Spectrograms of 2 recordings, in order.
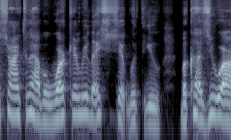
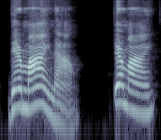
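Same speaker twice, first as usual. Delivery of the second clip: louder, higher, proud declaration; triumphant claim; 4 semitones higher, 5 dB louder, slower than usual. Real, not acted. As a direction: stake your claim loud and sure. Claiming her new friends proudly.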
